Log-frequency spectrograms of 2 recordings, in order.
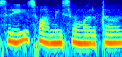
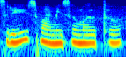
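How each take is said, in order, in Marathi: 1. तो स्पष्ट आवाजात मोठ्याने म्हटला जातो. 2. तो स्पष्ट आवाजात मोठ्याने म्हटला जातो.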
